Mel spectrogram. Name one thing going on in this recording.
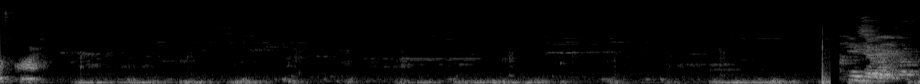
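Footsteps thud rhythmically on a treadmill belt.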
